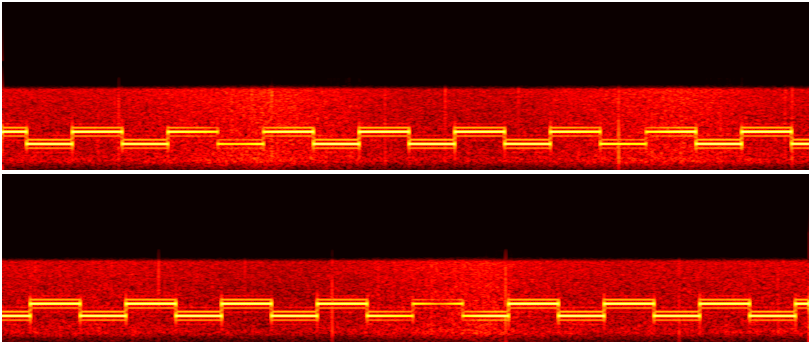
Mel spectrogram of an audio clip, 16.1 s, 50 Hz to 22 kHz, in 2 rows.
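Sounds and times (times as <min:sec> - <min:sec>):
mysterious Spanish FSK radio signal on 28245.82 kHz: 0:00.0 - 0:16.1.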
